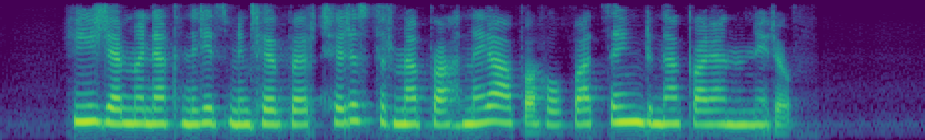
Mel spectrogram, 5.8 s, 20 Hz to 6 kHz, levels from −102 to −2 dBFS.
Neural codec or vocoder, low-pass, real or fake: codec, 16 kHz, 1 kbps, FunCodec, trained on LibriTTS, 50 frames a second; 5.4 kHz; fake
